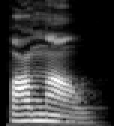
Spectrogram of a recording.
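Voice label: "banal", Azerbaijani; Orfoqrafiya Lüğəti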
